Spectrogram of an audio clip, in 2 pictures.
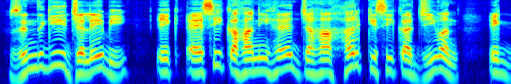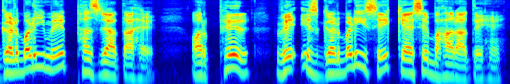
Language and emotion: Hindi, neutral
